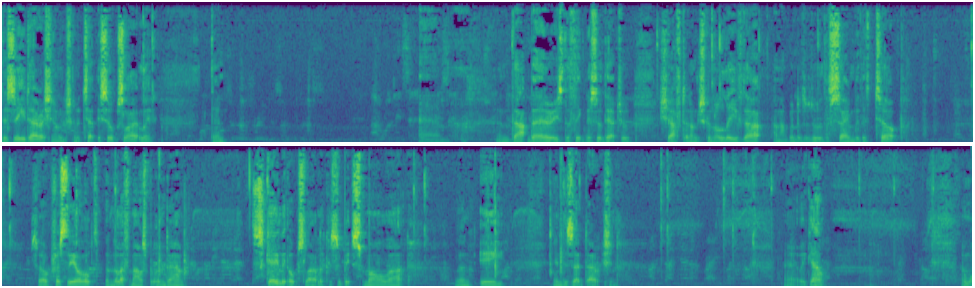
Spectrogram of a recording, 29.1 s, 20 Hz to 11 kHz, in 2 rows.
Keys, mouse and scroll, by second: 2.1 click, 6.0-7.1 drag, 9.6 middle click, 10.6 click, 12.0 middle click, 12.5 scroll, 12.5 scroll up 3, 13.0 scroll down 3, 14.5 click, 16.2 alt+click, 18.3 s, 20.7 click, 21.6-22.6 typing, 24.4 click, 25.3 click, 27.2 middle click, 27.4 scroll down 3, 28.3 middle click, 29.0-29.1 scroll down 3.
